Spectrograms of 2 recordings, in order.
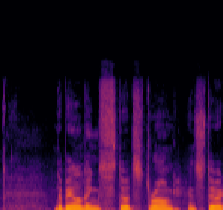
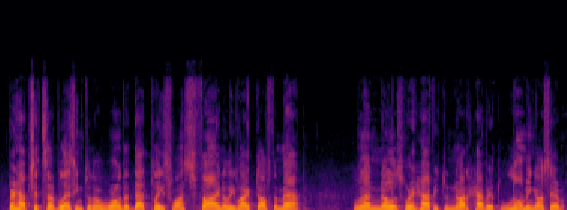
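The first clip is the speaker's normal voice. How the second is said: cold disdain, higher; contemptuous; 6 semitones higher than usual. Acted. Unicorn scorning Stalingrad to the refugee mare. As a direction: dismiss the refugees coldly.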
